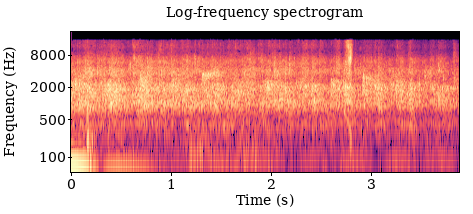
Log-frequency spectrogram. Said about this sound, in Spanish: Pues denle un aplauso a Dios por su misericordia y su bondad.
